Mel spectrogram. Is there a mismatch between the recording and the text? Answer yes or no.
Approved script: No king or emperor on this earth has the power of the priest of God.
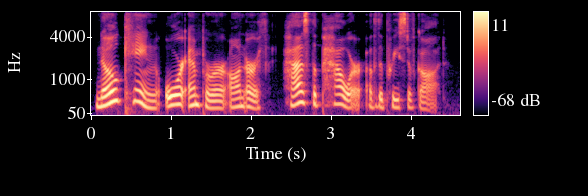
yes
